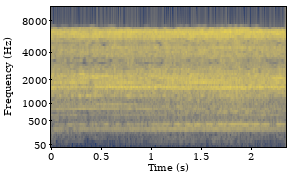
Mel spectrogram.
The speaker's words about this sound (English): Lamont Cranston and Margot Lane, on the trail of a ring of alien smugglers they suspect of murder, are shot down in a small cabin plane. The pilot dead, the plane out of control is zooming toward the ground.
